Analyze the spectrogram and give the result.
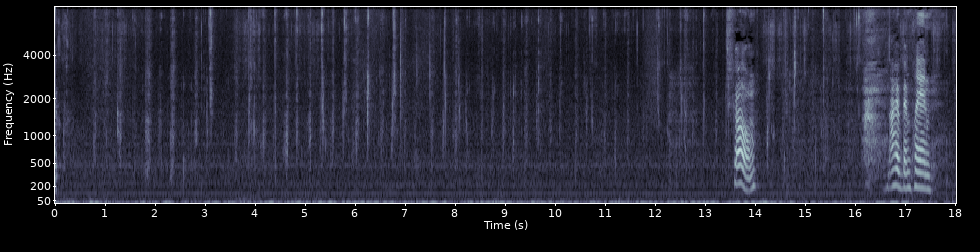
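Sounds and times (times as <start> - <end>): chewing crunchy fries: 0.0 - 18.0.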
